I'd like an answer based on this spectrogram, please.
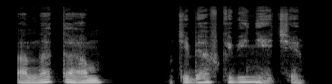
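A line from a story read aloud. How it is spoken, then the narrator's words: Quiet warning voice. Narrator (Russian): сказала тихим предупреждающим голосом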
